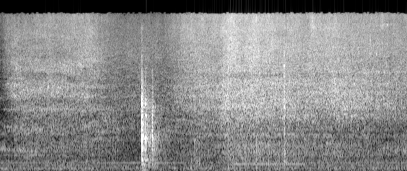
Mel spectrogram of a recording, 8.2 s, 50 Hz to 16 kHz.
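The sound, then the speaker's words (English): Black beans with chili powder and cumin cook in a pan with a soft, steady sizzle and hiss, broken by a sharp clatter of a utensil partway through and a faint tap later. “so I'm gonna cook these for, well, I don't know, 5 or 10 minutes, incorporate some nice flavor here, and let the black beans break down a little bit”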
